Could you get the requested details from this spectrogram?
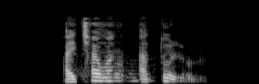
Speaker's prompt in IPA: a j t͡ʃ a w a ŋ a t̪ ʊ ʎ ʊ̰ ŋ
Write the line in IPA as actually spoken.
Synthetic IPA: a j t͡ʃ a w a ŋ a t̪ ʊ l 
